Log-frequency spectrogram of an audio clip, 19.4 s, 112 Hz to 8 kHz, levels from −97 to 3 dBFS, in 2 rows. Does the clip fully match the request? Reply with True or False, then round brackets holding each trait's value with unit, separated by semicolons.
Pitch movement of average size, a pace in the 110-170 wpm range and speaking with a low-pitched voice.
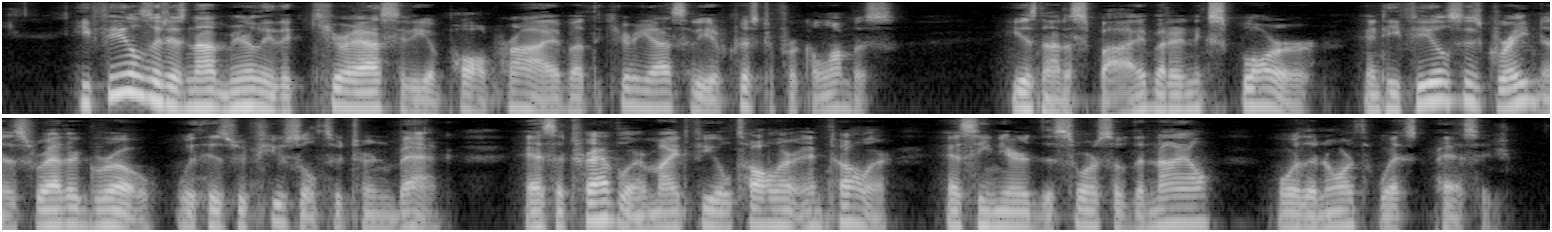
False (4.2 semitones; 185 wpm; 120 Hz)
